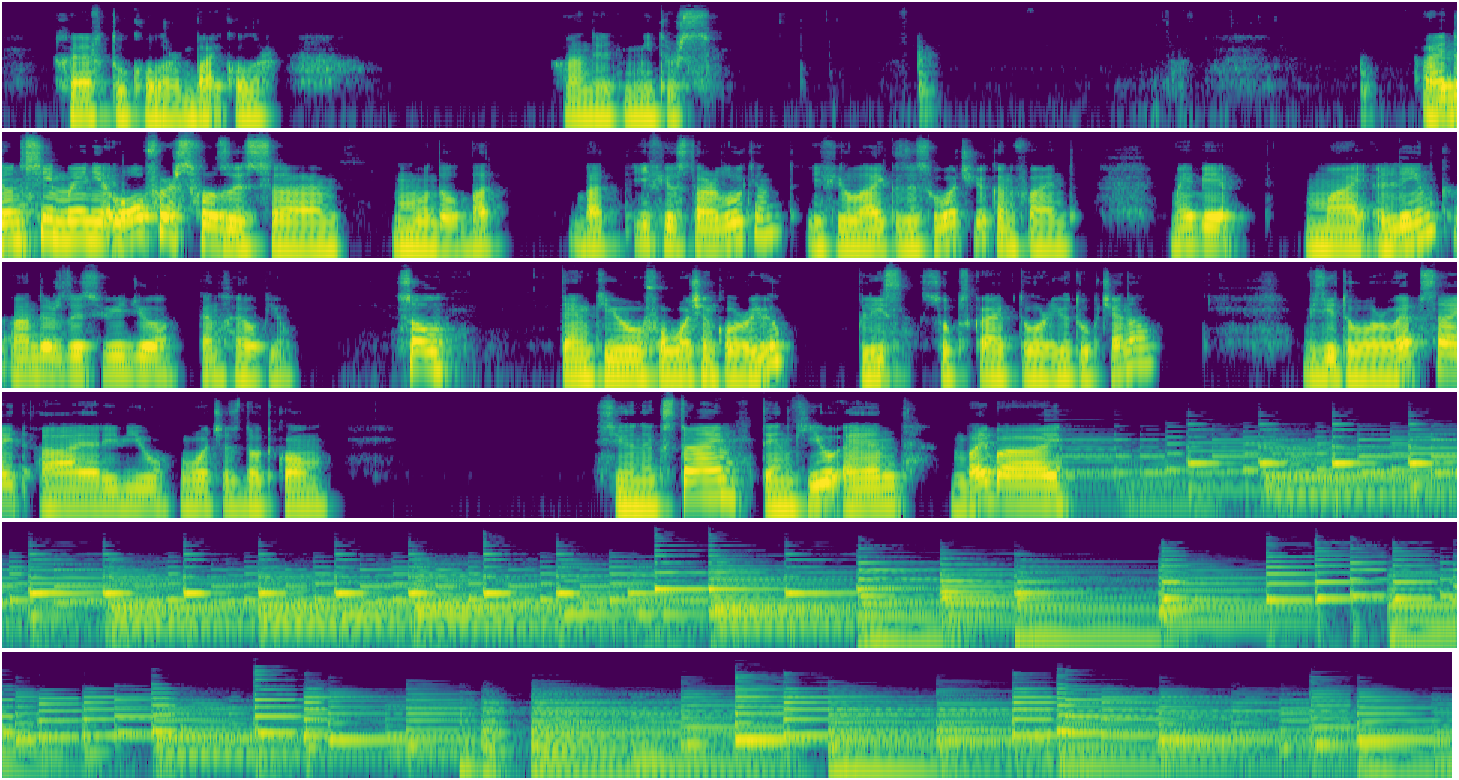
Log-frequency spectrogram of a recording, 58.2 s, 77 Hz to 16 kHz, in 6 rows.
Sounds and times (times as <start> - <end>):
Inside, small room: 0.0 - 58.1
Speech: 0.4 - 1.9, 3.7 - 4.8, 9.4 - 16.9, 17.5 - 21.4, 22.0 - 22.5, 23.2 - 27.2, 28.1 - 31.3, 33.1 - 36.2.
